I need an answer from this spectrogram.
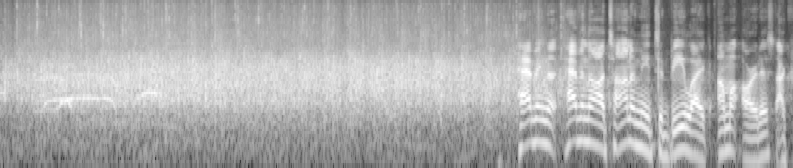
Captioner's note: applause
